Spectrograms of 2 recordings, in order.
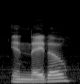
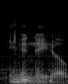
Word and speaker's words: Innuendo: In NATO. Innuendo. Spell it.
